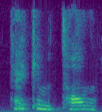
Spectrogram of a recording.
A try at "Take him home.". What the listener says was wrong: Нет, home нормально. H не произносится настолько вот в служебных. His, him, и have.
